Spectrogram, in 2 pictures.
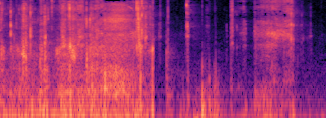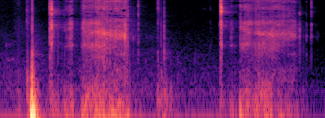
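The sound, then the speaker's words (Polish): A crisp carrot is bitten and crunched: a long, dense run of crackly chewing, then a sharp snap and several shorter crunchy bites separated by brief pauses. “Sounds of Malchus krucha i chrupiąca. Sounds of marchew.”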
